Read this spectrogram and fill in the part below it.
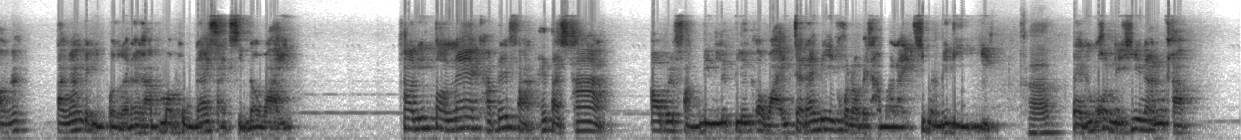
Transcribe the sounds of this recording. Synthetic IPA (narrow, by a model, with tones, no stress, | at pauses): a˧˩ŋa˧˥˩ | t̪aː˧ŋaː˥˩nkɛa˨˩ʔiː˨˩k̚mɤː˩˦na˦˥kʰa˦˥p̚maː˧pʰuː˨˩daː˥˩jsaː˨˩˦si˨˩˦nʔa˧wa˦˥j | kʰaː˧˥˩wniː˦˥t̪ɔː˧nɾɛː˥˩kʰːp̚daː˥˩jfa˨˩k̚ha˥˩jt̪aː˨˩t͡ɕʰaː˥˩t̪̚ | ʔa˧wpa˧jfa˨˩ŋ̚di˧nlɯ˦˥k̚lɯ˦˥k̚ʔa˧wa˦˥jt͡ɕa˨˩da˥˩jma˥˩miː˧˩ko˧nʔa˧wpa˧jt̪ʰa˧mʔa˧ɾa˧jt̪ʰiː˥˩ma˧nma˥˩jdiː˧ʔiː˨˩ŋ̚ʰ | t̪ɛː˨˩t̪ʰu˦˥kʰːo˧nːi˧˩t̪ʰiː˥˩na˦˥nkʰa˦˥p̚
